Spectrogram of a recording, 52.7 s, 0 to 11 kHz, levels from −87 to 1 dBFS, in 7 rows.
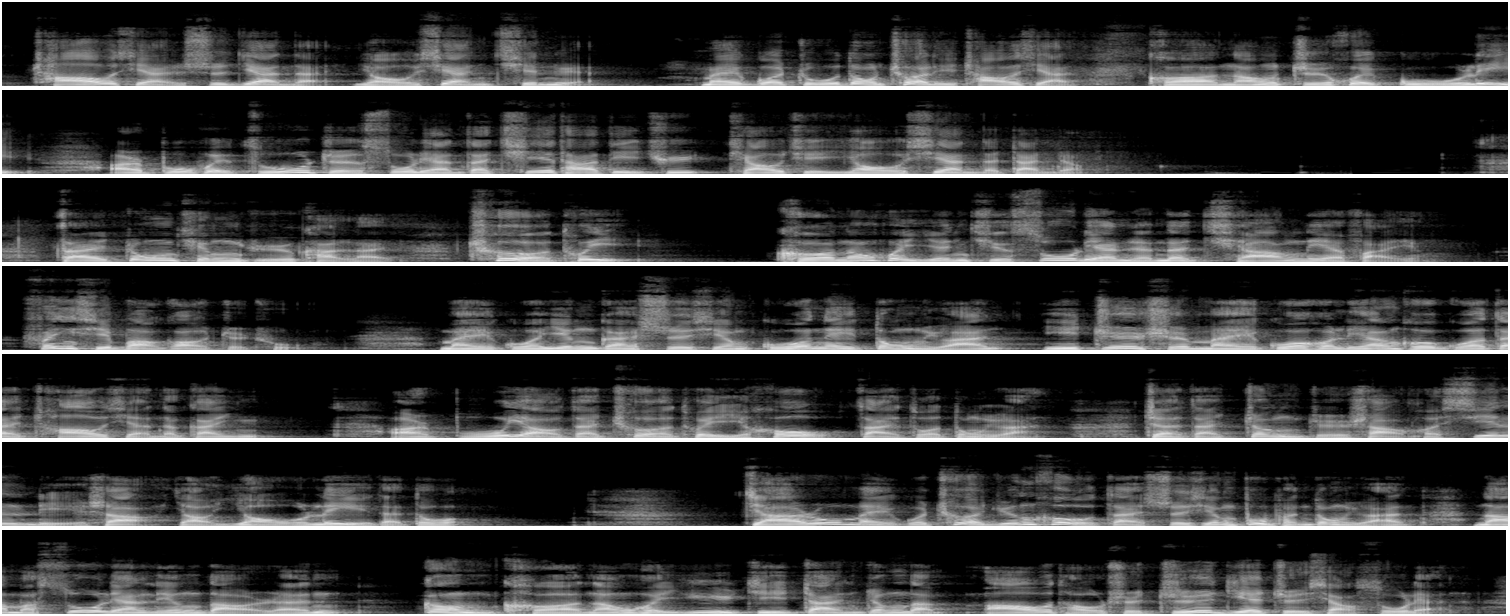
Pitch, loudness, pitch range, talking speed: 135 Hz, -17 LUFS, 110-185 Hz, 180 characters per minute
